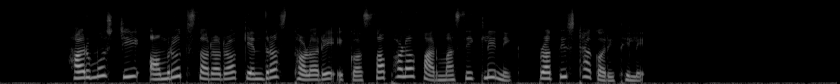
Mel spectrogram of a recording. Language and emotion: Odia, neutral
